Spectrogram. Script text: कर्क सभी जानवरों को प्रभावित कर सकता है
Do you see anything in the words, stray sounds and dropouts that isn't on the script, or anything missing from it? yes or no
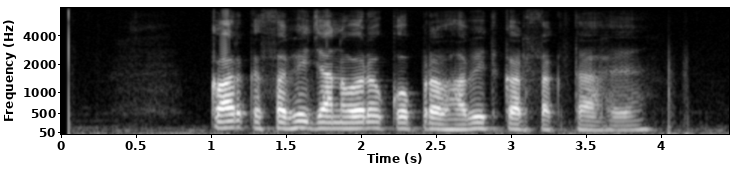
no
